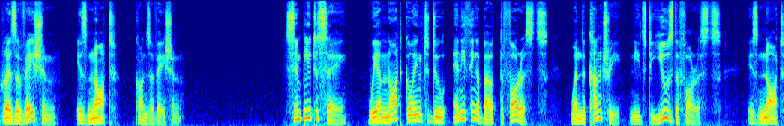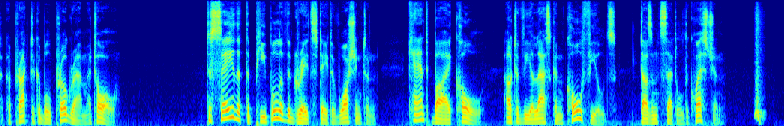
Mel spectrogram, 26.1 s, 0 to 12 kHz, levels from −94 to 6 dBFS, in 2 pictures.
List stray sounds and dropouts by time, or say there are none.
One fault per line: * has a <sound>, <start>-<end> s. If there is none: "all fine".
* has a whoosh, 25.6-25.8 s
